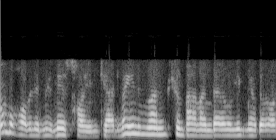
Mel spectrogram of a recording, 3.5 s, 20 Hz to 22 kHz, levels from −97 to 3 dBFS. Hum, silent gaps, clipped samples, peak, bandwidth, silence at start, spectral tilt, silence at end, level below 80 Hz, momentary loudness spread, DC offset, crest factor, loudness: none; none; under 0.1%; -4 dBFS; 4 kHz; 0 s; -12 dB/octave; 0 s; -72 dBFS; 4 LU; under 0.1%; 12 dB; -18 LUFS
